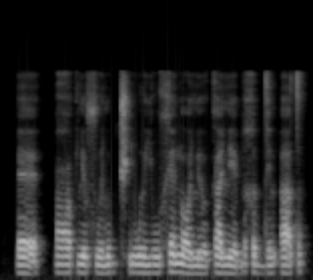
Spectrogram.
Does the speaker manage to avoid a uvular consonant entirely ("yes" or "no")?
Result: no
